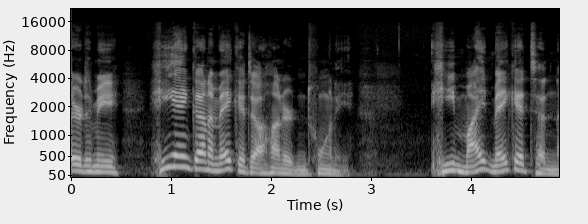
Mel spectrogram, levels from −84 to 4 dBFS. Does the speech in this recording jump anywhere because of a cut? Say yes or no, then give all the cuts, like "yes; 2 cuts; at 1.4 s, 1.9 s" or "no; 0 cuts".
no; 0 cuts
